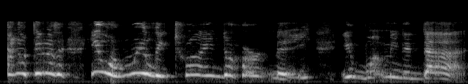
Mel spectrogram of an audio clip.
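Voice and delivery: high, fast alarmed voice; high-pitched mock outrage; high indignant accusation. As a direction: squeal it in outrage. Accusing nurses after tank dropped.

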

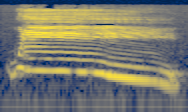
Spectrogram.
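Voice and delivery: high, sustained sliding whee; gleeful whee. A narrator's reading. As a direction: ride the slide with glee. Sliding down ice slide.

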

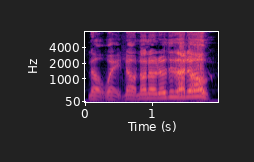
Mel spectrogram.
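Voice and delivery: loud, high burst of no's; frantic protest. Real, not acted. Reacting to the video, frantic yelling. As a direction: shout it in a rising panic.

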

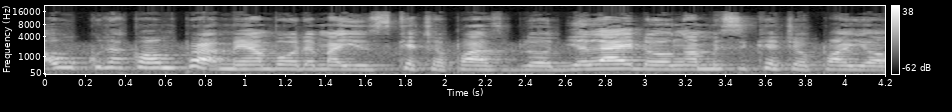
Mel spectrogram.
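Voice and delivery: ordinary talk

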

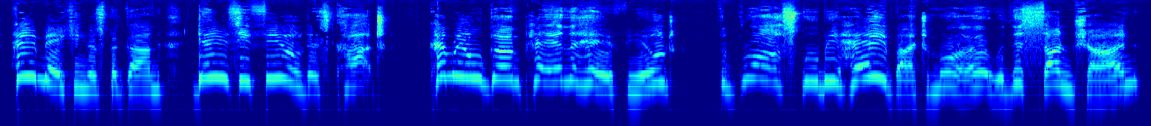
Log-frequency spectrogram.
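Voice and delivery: high, quick, eager gush; excited news. A narrator's reading. Hare tells Grey Rabbit and Squirrel of haymaking, excited. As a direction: rush out the good news, pitched high.

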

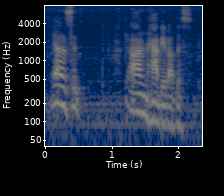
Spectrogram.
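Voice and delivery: ordinary delivery

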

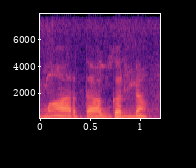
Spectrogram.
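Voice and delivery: low, slow grumble under the breath; muttering. Acted. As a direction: mutter it to yourself. Grumbles alone after visitor leaves.

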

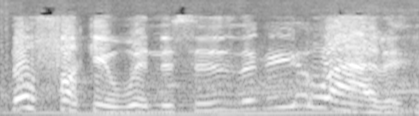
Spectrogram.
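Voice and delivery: ordinary talk

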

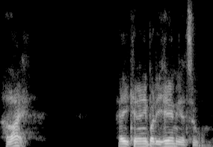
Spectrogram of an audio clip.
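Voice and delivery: usual speaking voice

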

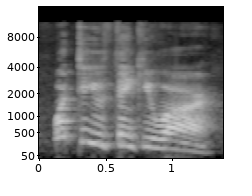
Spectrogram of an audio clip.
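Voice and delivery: high, scolding question; commanding mother. A narrator's reading. Mother scolding her son, high commanding voice. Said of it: "commanded his mother".

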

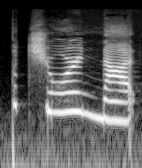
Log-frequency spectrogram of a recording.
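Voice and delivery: put-on high, drawn-out child's protest; high-pitched, slow insistence. A narrator's reading. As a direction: object in a high little-girl voice. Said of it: "Lindy protested".

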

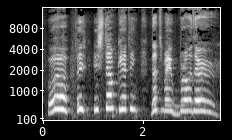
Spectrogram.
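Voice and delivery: high, loud, alarmed protest; panicked cry. Acted. Fearing for the brother, panicked. Intruder frightens child, brother threatened.

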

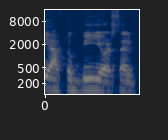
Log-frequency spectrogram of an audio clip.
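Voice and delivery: ordinary delivery

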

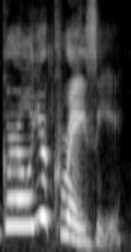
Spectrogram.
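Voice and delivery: high, loud, drawn-out protest; slow, high-pitched incredulity; sassy disbelief. Real, not acted. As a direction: draw it out loudly, scandalized. Protesting the price.

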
